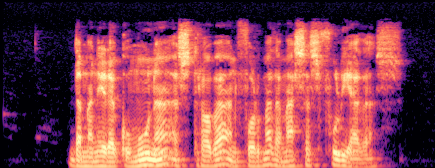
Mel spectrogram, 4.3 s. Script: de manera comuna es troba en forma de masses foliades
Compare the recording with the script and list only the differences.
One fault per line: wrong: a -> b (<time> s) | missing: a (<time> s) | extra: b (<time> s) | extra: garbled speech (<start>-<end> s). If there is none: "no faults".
no faults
